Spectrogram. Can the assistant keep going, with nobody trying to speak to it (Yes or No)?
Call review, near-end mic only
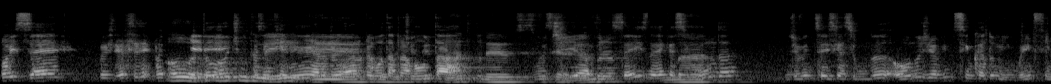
No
